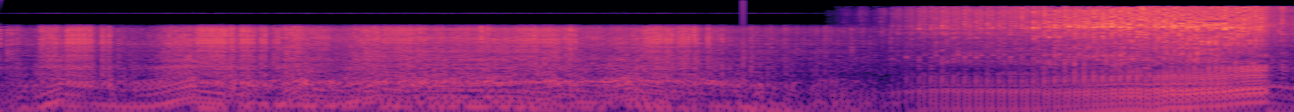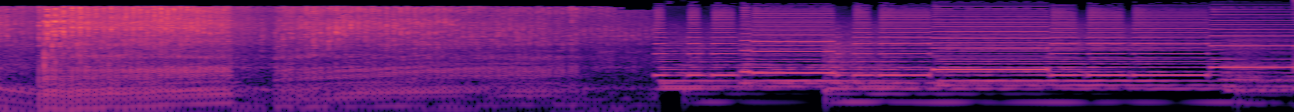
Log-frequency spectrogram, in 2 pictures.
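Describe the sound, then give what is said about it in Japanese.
A motorcycle engine idles with a steady low rumble, then revs up loudly and settles again before music takes over near the end; no one speaks. “その時俺は自分のバイクを持つという思いに取りつかれていたが、それを見つけるのに長くはかからなかった。”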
